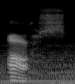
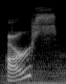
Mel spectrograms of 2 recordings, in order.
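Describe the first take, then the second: First: The r sound is dropped after the vowel. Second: The r sound is clearly pronounced after the vowel. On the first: "the R coloring is not there for a British accent" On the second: "He went arse"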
